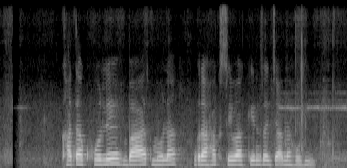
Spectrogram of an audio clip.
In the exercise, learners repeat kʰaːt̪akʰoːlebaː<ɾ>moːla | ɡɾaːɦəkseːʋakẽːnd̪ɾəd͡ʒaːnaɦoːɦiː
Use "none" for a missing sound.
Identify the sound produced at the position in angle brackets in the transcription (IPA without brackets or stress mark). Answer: ɾ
